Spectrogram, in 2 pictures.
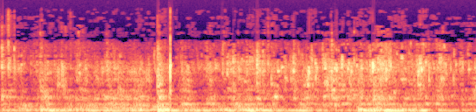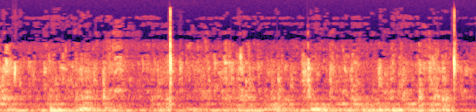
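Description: Water rushing and slapping against a Hobie Cat catamaran's hull right by the microphone as the boat sails, mixed with wind noise, with three sharp clicks.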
